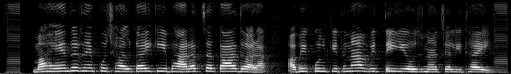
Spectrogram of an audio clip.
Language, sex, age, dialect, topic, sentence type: Magahi, male, 25-30, Western, banking, statement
